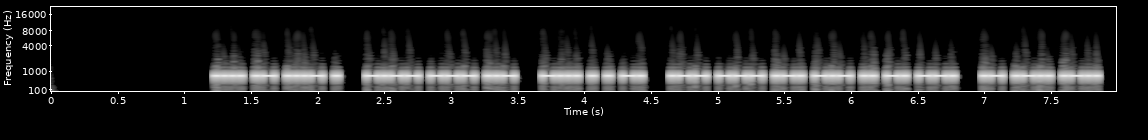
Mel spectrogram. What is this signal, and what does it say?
Morse code, heard as a keyed tone, about 40 wpm, 700 Hz. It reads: HAVE YOU BEEN WORKING ALL
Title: Sentences from Top 1000 Words - Review Part 4 - 40wpm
